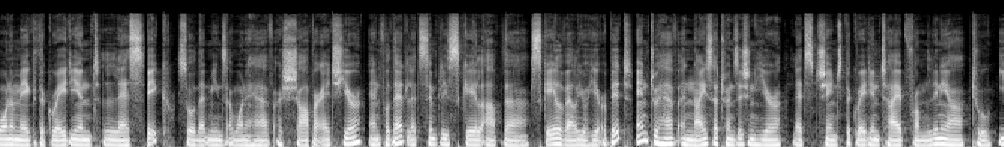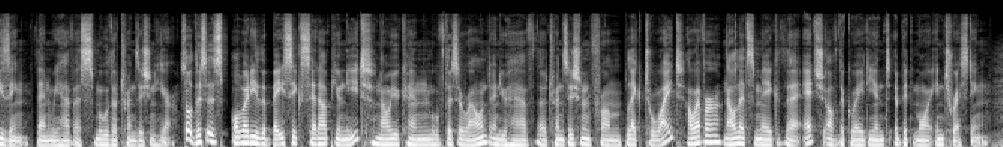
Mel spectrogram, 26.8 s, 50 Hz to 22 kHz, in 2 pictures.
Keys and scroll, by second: 0.0 z, 6.0 KP_1, 6.4 Return, 19.6 g.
